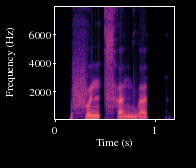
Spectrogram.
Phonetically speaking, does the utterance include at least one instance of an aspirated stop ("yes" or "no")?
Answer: yes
